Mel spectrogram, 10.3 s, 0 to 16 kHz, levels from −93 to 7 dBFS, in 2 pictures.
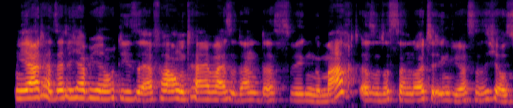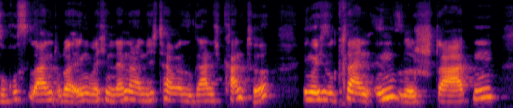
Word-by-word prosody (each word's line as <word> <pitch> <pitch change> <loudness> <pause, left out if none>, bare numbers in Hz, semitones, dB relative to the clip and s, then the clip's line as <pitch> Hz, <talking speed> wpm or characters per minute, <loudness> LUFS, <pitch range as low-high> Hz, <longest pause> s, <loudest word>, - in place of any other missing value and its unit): Ja, 260 +2 +8
tatsächlich 255 +2 +1
habe 255 0 +2
ich 245 -2 +3
auch 230 +3 0
diese 230 -2 -4
Erfahrung 225 +3 +3
teilweise 215 -2 +1
dann 205 +1 -3
deswegen 190 -1 -5
gemacht, 170 +3 +3
also, 200 -1 -2
dass 220 +4 -6
dann 200 -3 -3
Leute 205 +3 +1
irgendwie, 195 -2 -3
was 185 - -3
weiß 205 0 -6
ich, - - -1
aus 170 +1 -1
Russland 205 0 -2
oder 180 +1 +1
irgendwelchen 195 +1 -3
Ländern, 190 +1 -2
die 200 - -7
ich 210 - -13
teilweise 195 -7 -4
gar 185 +1 -1
nicht 185 0 -10
kannte, 280 - -2 0.3
irgendwelche 220 0 +3
so 205 - -3
kleinen 195 -1 +1
Inselstaaten, 200 - 0
205 Hz, 200 wpm, -24 LUFS, 190-230 Hz, 0.3 s, Ja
